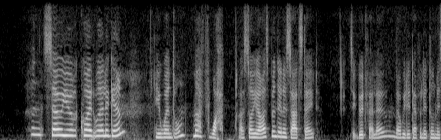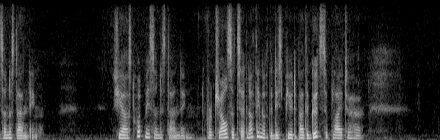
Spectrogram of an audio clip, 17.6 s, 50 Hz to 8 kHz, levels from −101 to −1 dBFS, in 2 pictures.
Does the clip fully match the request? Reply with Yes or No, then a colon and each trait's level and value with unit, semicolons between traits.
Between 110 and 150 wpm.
No: average, 165 wpm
